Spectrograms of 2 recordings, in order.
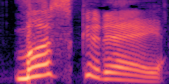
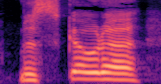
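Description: First: The name ends with a 'day' sound. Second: The name ends with a short 'duh' sound. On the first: The speaker calls it right. "that's pronounced Muscoday" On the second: The speaker calls it wrong. "I get this wrong every time"

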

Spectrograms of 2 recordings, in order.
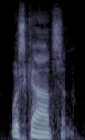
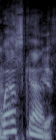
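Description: First: The first syllable sounds like 'wis'. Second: The first syllable sounds like 'wes'. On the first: The speaker calls it right. "he actually said Wisconsin" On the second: The speaker calls it wrong. "people think that we spell our state name W-E-S"

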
